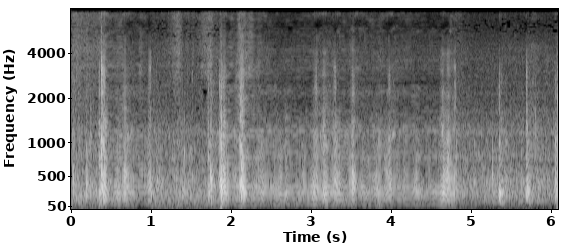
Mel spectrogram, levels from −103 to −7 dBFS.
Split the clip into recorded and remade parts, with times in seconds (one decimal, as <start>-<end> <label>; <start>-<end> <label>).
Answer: 0.0-0.4 recorded; 0.4-1.0 remade; 1.0-1.9 recorded; 1.9-4.8 remade; 4.8-6.1 recorded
